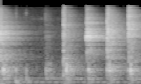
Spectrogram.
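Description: Cookie dough being stirred by hand, the utensils knocking against the ceramic mixing bowls about three times a second after a quieter first second.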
